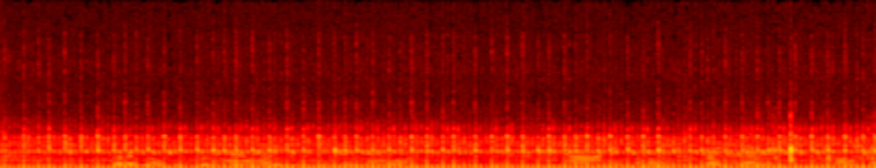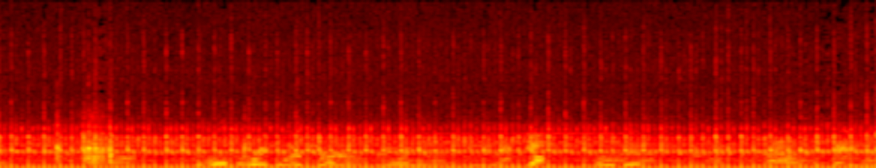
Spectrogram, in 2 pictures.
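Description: A model airplane engine buzzes steadily nearby, outdoors.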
